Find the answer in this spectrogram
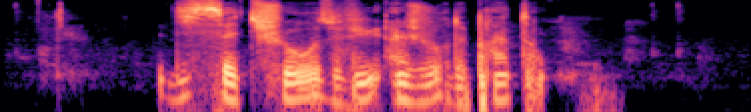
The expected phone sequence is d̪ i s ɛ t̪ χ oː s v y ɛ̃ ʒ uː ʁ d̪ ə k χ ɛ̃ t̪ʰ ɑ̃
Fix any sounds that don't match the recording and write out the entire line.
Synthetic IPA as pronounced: d̪ i s ɛ t̪ ʃ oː z v y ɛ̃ ʒ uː ʁ d̪ ə p χ ɛ̃ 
